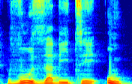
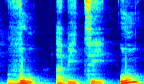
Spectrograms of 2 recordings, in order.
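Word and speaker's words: vous habitez: das nächste Wort hineingbunden und deswegen eben WAB cu ein nicht ausgesprochenes h das ist das sogenannte stumme h das ist das sogenannte aschmühe also bitte nicht Wu ab c u also nicht drei getrennt voneinander gesprochene Wörter ich übertreibe ein bisschen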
